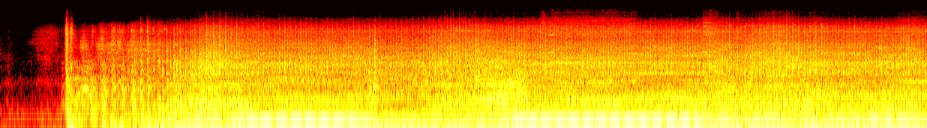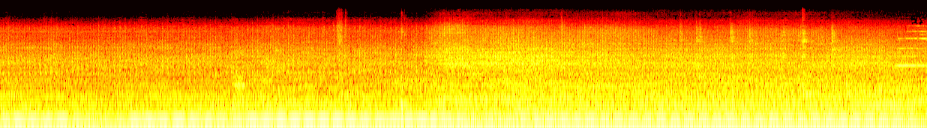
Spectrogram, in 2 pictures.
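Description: An old tractor's diesel engine, heard from inside the cab, starts about a second in and then runs steadily and loudly.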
